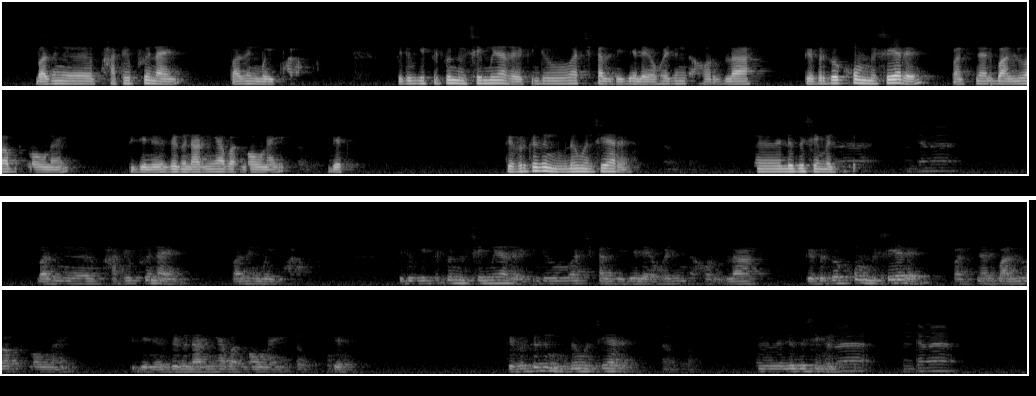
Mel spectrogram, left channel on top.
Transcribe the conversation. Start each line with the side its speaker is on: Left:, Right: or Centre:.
Left: बा जोंङो फा थो फोनाय बा
Right: औ
Left: जों मैथा जिहेथु बेफोरफोरखौ नोंसो सैमोन आरो खिन्थु आथिखालनि बेलायावहाय जों नाहरोब्ला बेफोरखौ खम नुसै आरो बांसिनानो बानलु आबाद मावनाय बिदिनो जोगोनारनि आबाद मावनाय
Right: औ औ
Left: बे
Right: औ
Left: बेफोरखौ जों नुनो मोन सै आरो
Right: औ औ
Left: ओ लोगोसे
Right: नोंथाङा
Left: मोन
Right: नोंथाङा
